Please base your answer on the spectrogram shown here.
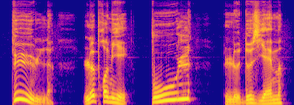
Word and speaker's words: pull: Et le deuxième, on le prononce u, pull.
